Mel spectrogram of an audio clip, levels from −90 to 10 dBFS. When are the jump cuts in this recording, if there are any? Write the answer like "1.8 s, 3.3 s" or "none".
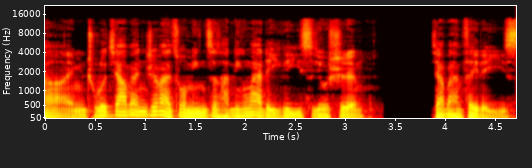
none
